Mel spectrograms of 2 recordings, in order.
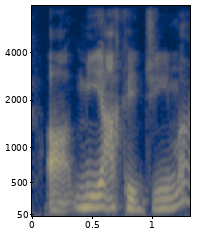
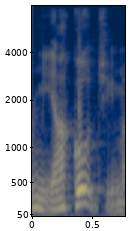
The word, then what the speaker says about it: Miyakojima: go ahead through friday morning you also got miyakejima or miyakojima i should say back here towards the west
